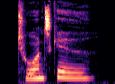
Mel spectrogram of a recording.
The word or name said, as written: tornskade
